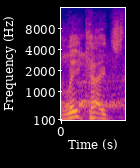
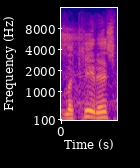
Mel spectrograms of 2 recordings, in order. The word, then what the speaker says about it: Leakites: Or Leakites, they pronounce it here. I was told Lakidis, but Leakites with his 4th foul.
